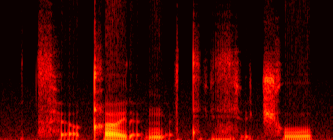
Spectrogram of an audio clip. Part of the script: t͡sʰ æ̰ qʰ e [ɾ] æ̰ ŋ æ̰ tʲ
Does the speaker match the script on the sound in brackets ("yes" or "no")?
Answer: yes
